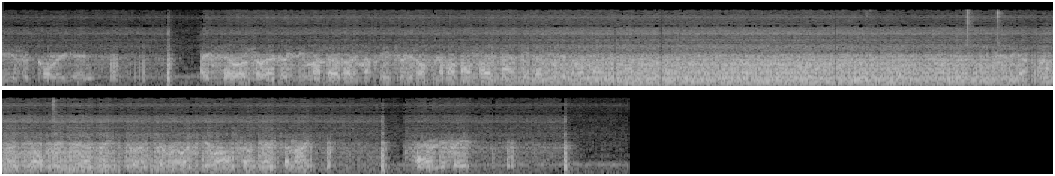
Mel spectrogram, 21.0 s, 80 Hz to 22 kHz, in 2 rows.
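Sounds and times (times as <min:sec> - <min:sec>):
radio noise: 0:00.0 - 0:16.2
garbled voices over radio: 0:02.0 - 0:06.3, 0:10.0 - 0:13.7, 0:14.6 - 0:15.2.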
